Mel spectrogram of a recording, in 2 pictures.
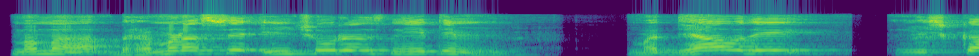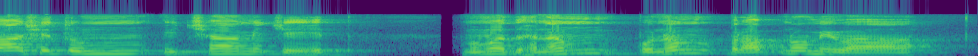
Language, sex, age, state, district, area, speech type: Sanskrit, male, 60+, Karnataka, Dakshina Kannada, urban, read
